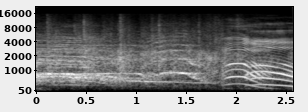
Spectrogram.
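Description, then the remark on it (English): An audience member at a live show yells loudly and continuously from the crowd, his shouting voice rising and falling in pitch, with faint audience murmur and cheering in the background. “Someone's yelling at us already.”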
